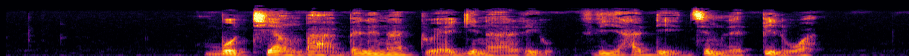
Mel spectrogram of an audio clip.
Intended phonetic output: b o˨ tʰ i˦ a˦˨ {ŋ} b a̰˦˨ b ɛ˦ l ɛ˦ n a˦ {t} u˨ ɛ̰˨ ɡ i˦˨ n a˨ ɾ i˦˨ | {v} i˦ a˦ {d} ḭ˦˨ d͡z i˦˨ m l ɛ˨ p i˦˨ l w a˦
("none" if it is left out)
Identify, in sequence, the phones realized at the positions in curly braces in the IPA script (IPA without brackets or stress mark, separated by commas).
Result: ŋ, t, v, d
